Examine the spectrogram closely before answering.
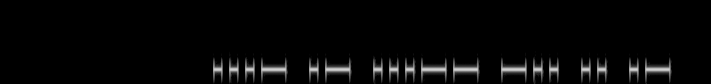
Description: Morse code, heard as a keyed tone, about 15 wpm, 700 Hz. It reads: VA3DIA
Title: DXCC-100 Call Signs - 6 Characters - Repeated 2x - 15wpm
